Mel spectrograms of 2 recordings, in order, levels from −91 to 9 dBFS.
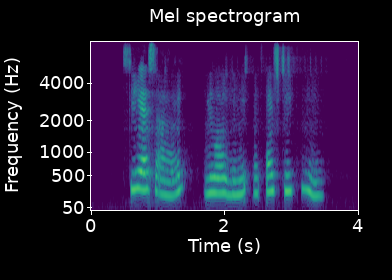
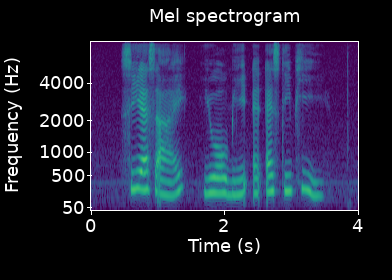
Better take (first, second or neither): second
